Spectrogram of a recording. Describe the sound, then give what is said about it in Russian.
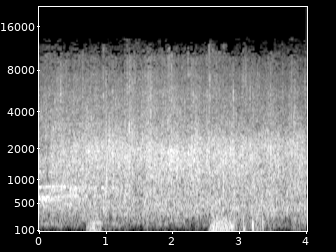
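Sustained applause for God from a large audience fills the whole stretch, a dense steady wash of many hands clapping at once, loud and even with no voices standing out. “Я бы на этом месте Богу больших аплодисментов.”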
